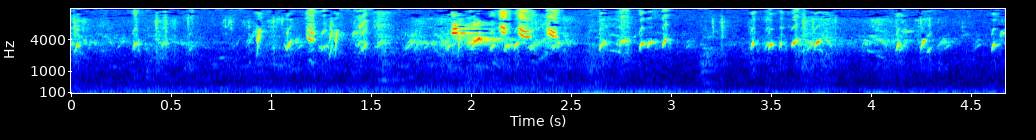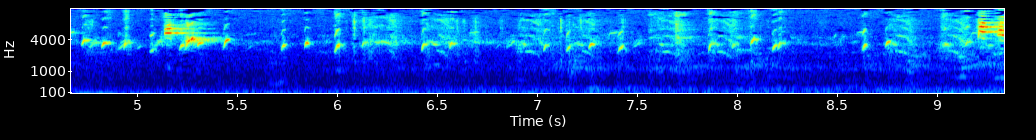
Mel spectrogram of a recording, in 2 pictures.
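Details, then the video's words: Lively goldfinch twittering: long runs of quick high chirps and tinkling trills, with louder bright bursts every few seconds over a soft low hum. "Amplifying the Goldfinch's Voice"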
